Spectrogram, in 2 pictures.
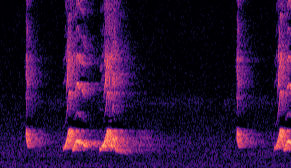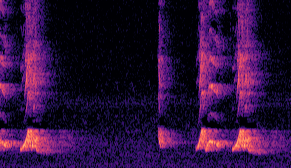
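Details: Nearby Eastern whip-poor-will in Corolla, North Carolina, giving its rhythmic three-note whistled phrase three times, the last note dropping in pitch, repeated roughly every two seconds against faint background hiss.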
